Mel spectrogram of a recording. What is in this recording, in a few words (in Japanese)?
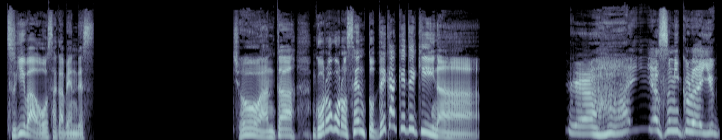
方言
